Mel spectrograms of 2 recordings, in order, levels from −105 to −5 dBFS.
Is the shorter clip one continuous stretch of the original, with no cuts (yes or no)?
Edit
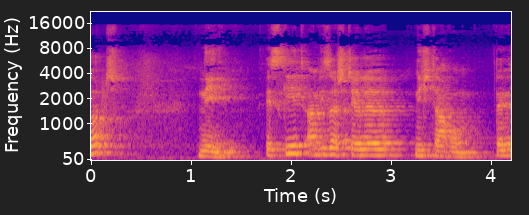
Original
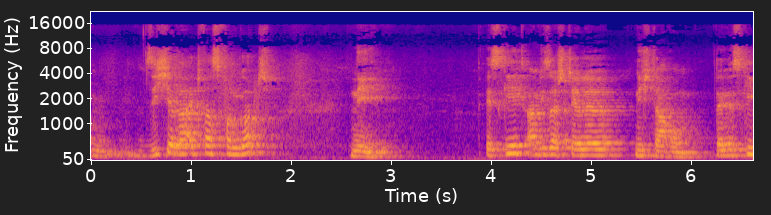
no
